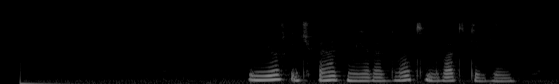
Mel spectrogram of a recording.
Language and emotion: Russian, neutral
